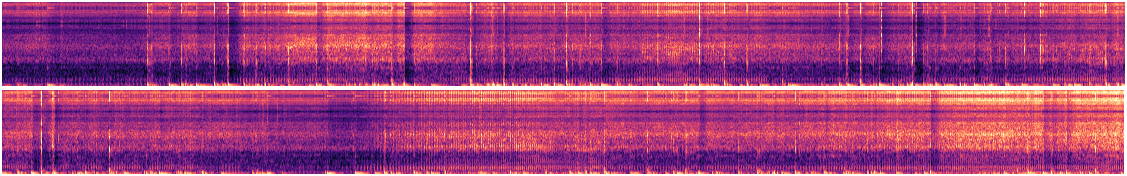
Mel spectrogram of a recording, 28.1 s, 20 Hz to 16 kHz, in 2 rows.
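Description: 350X ATV engine running under throttle, heard from the handlebars with heavy low rumble and the rattle of the machine over rough ground. It picks up about two seconds in, eases off briefly a little past halfway, then pulls again.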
